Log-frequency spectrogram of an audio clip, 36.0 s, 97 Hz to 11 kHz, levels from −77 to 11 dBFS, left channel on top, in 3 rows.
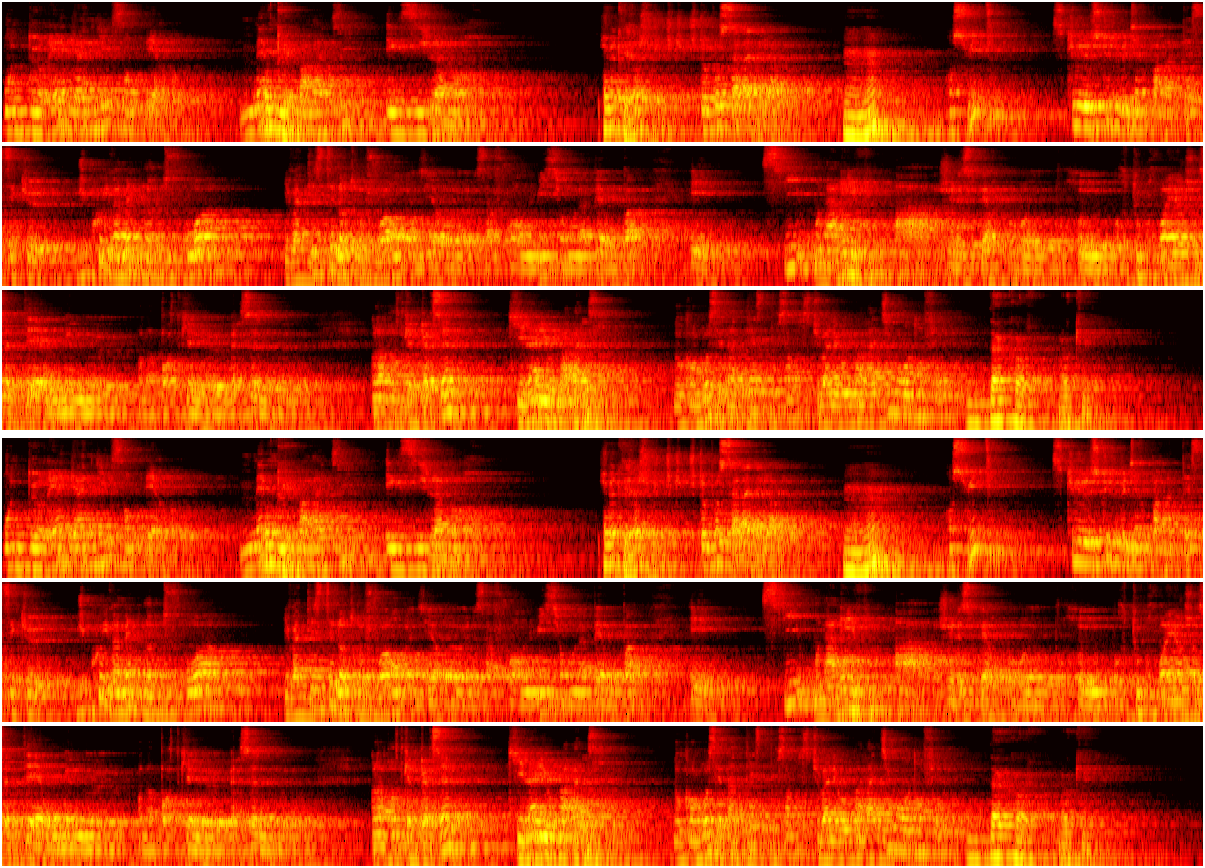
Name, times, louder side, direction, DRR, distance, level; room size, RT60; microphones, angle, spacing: voice 1, 0.0-1.8 2.4-3.5 3.8-4.8 6.1-6.5 7.0-7.8 9.4-9.9 10.5-12.4 12.7-14.2 14.8-19.1 19.6-20.7 20.9-27.1 27.7-28.6 29.1-30.0 30.7-33.5, equal, 35° right, -3 dB, 1.3 m, -21 dB
voice 2, 2.6-2.9 6.0-6.3 8.4-8.8 29.8-29.9 33.7-34.9, left 1 dB, 15° left, 1 dB, 0.3 m, -19 dB
12.5 x 6.2 x 3.2 m, 2.3 s
head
